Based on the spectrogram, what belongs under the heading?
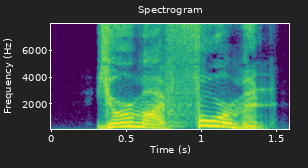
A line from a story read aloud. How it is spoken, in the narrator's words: Dad shouted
